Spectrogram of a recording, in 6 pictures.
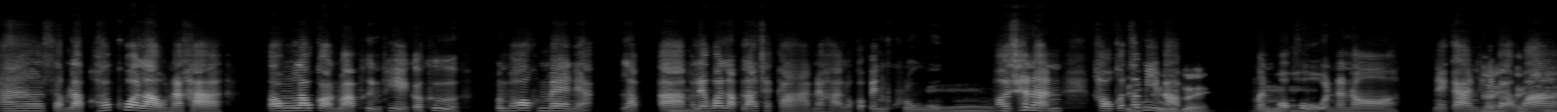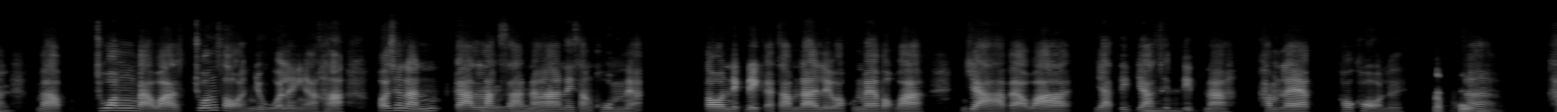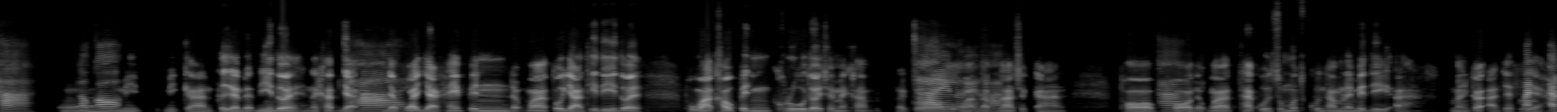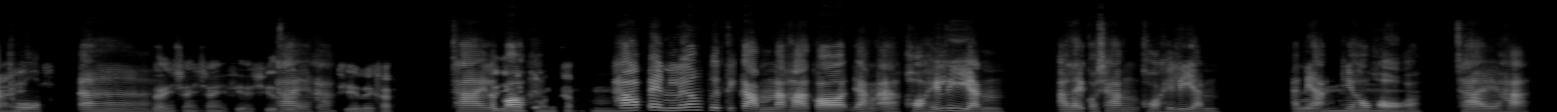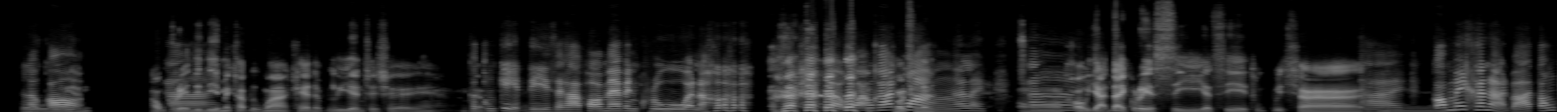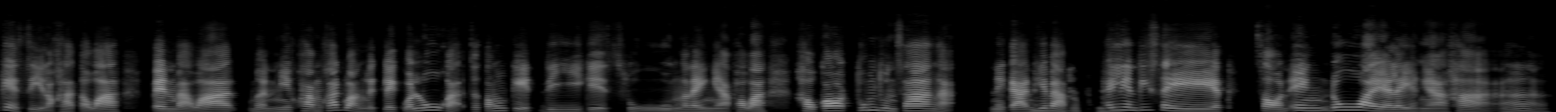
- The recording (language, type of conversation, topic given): Thai, podcast, ครอบครัวคาดหวังให้รักษาหน้าในสังคมอย่างไรบ้าง?
- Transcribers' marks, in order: tapping; laughing while speaking: "ฉะนั้น"; other background noise; laugh; laughing while speaking: "เนาะ"; chuckle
